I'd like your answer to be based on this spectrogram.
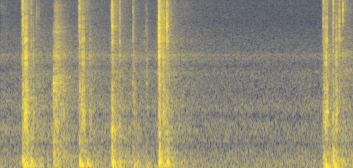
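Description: Several quick keystrokes on a computer keyboard while a Facebook page name is typed, a short burst of clicks, a pause, then a few more taps, close and fairly faint, with no talking.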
